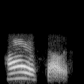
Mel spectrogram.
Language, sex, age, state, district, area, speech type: Nepali, female, 30-45, West Bengal, Kalimpong, rural, conversation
